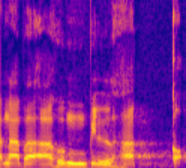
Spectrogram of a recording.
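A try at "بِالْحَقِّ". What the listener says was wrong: Ya, catatannya di huruf H kecil ya. Huruf H, haqq. Catatannya huruf H kecil.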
